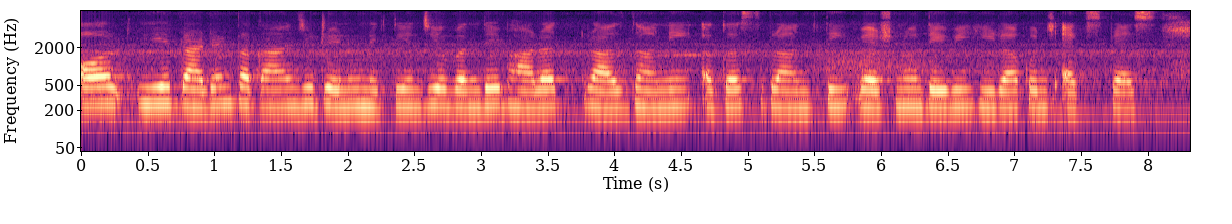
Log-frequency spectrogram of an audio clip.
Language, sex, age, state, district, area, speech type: Sindhi, female, 18-30, Madhya Pradesh, Katni, urban, spontaneous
